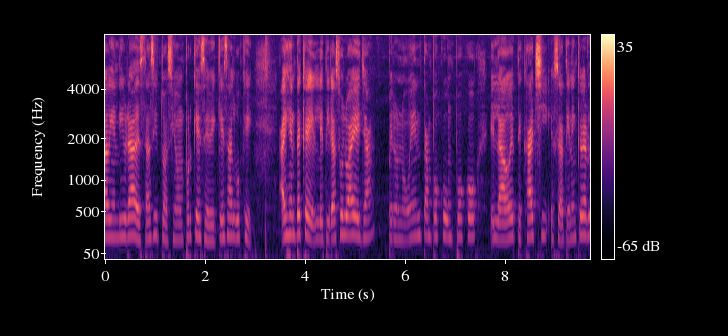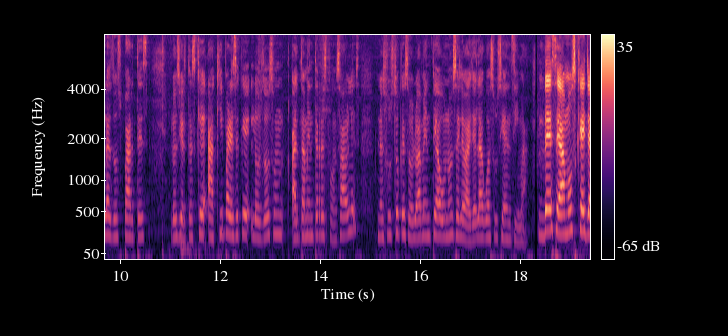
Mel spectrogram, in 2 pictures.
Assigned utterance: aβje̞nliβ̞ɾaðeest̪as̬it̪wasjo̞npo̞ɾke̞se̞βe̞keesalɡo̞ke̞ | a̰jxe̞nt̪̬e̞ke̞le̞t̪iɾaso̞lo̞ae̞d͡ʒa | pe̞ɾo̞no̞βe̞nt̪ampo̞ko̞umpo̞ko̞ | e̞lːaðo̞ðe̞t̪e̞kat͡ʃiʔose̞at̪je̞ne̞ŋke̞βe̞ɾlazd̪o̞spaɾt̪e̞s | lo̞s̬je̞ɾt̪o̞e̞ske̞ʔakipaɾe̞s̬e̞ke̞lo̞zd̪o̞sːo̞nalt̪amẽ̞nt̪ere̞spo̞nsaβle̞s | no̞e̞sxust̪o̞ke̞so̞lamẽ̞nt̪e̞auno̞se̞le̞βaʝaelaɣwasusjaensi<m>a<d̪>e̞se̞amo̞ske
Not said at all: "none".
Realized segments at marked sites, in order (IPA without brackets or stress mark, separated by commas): m, d̪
